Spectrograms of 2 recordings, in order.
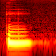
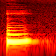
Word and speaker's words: on: You've noticed that the spelling is on, and you do not pronounce on. I know it's the same spelling, but it's a different language. So, you start with the sound O, O, and then try to lift the back of your tongue and make the air go through your nose.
